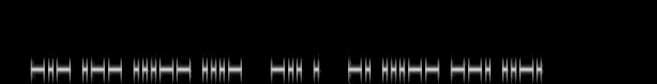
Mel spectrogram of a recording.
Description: Morse code, heard as a keyed tone, about 28 wpm, 700 Hz. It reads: KW3V DE N3GF
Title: USA Callsign DE Callsign - 4 Characters - 28wpm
